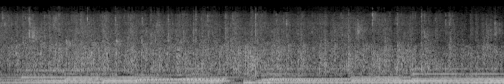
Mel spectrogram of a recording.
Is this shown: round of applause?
yes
